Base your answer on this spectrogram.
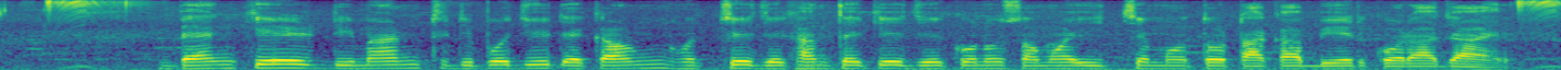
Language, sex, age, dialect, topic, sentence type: Bengali, male, 18-24, Standard Colloquial, banking, statement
